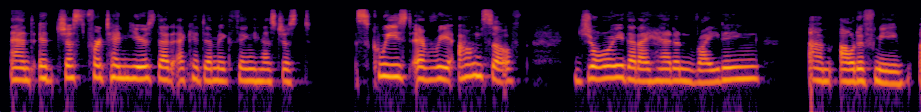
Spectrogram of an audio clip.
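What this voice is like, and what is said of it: German accent. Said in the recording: “Maybe you can hear from my accent, I'm German”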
